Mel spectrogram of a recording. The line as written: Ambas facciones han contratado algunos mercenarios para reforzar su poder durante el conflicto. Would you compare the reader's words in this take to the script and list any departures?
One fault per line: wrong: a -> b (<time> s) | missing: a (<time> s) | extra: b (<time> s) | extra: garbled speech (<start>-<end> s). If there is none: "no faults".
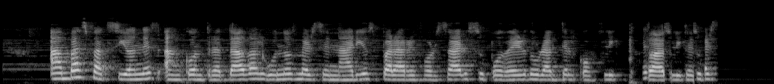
extra: garbled speech (6.4-7.2 s)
